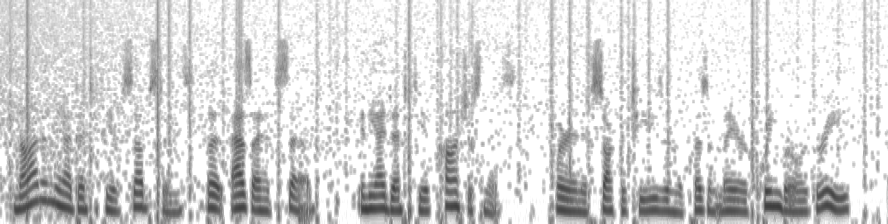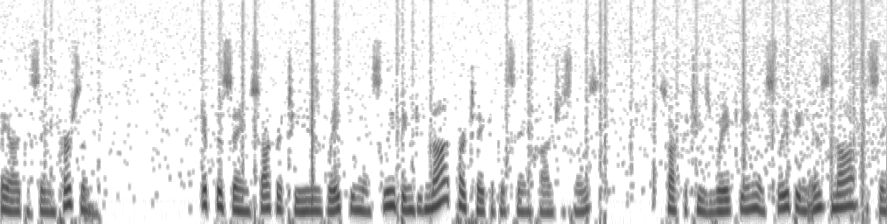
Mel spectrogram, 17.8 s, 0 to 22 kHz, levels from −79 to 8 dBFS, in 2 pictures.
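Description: Overdone noise removal runs through the whole recording. A noise reduction stage was pushed too hard on a noisy source, so any frequency band sitting close to its noise estimate gets pulled far down or shut off entirely. Quiet components of the speech fall below that threshold and vanish along with the noise. Between phrases the background collapses to near silence dotted with twinkling specks.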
